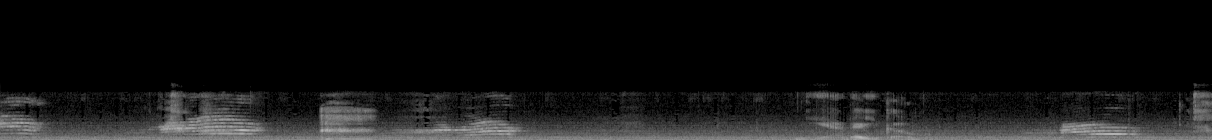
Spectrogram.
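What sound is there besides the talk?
cat meowing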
